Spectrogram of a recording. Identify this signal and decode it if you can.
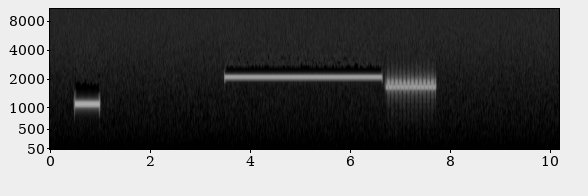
Fax machine handshake, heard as a beep, a long tone and a warble.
